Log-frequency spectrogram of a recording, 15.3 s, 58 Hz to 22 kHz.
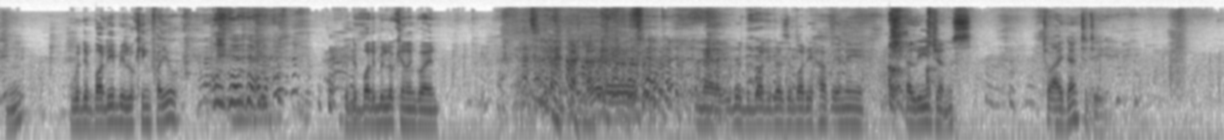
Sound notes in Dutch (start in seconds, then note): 2.3 gelach; 5.9 meer gelach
